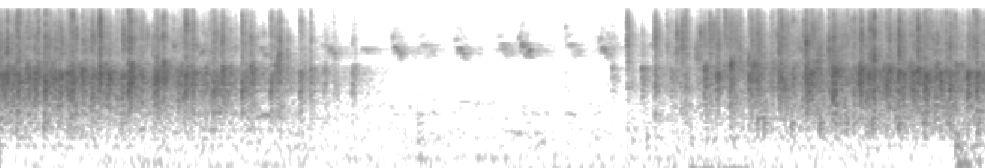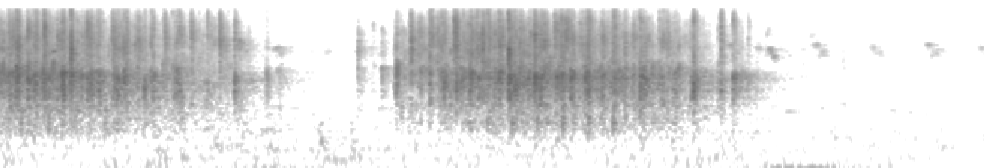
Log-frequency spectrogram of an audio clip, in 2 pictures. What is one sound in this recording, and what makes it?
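An audience claps, the applause swelling and fading in waves.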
